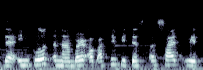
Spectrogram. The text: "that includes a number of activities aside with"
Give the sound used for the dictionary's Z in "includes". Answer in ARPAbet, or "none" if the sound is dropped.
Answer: none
